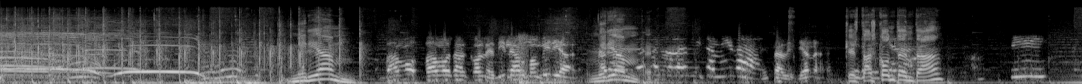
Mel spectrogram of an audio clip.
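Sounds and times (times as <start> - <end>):
studio audience on a prize show applauding: 0.0 - 3.7
crowd noise: 0.0 - 9.2
speech: 3.0 - 6.7, 7.4 - 10.8.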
